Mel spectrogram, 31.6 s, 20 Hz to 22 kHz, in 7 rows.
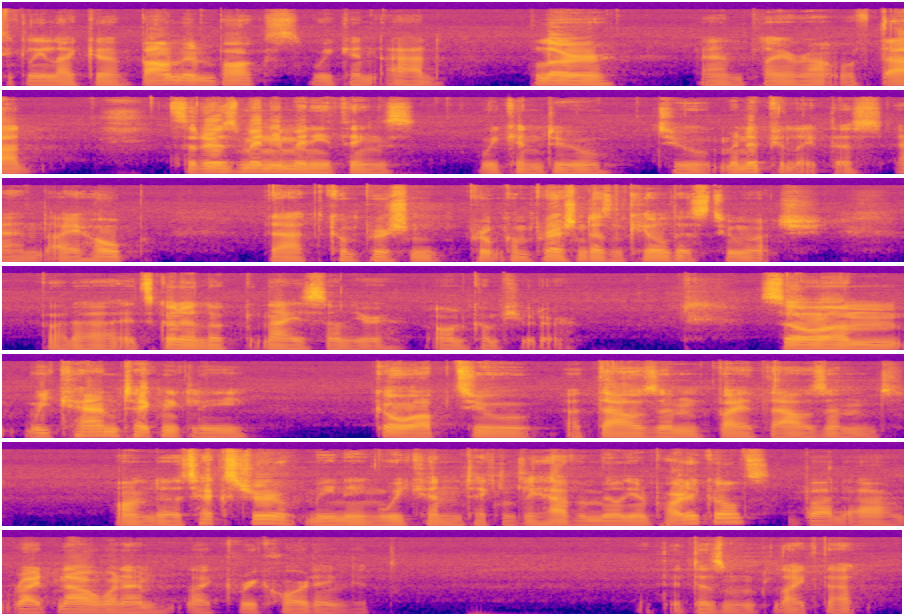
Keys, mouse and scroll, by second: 1.0 click, 1.9 click, 3.1 click, 4.0-5.2 drag, 6.8 ctrl+z, 6.8 ctrl+click, 7.2 ctrl+middle click, 7.6 ctrl+click, 8.8 click, 21.6 click, 22.9-24.5 middle drag, 24.5 click, 24.9 right click.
